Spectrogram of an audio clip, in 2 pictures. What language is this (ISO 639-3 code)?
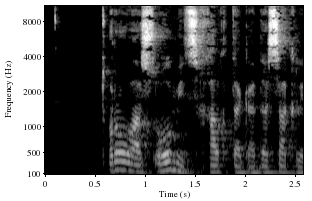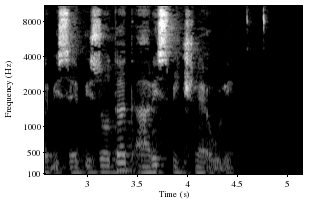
kat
